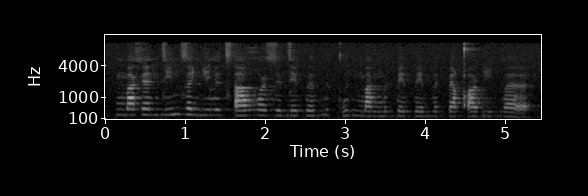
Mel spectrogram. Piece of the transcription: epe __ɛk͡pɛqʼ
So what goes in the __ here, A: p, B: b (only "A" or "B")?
B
